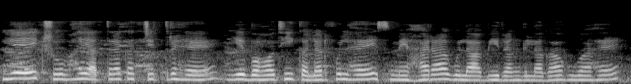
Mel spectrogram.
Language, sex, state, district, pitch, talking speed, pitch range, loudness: Hindi, female, Uttar Pradesh, Lalitpur, 225 Hz, 180 wpm, 210-245 Hz, -15 LUFS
